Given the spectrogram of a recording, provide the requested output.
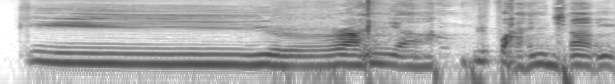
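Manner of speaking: very slow, drawn-out grand word; hammed-up ornate prayer language; mock flowery prayer. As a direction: stretch it out pompously. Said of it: "Kakanda, Adinda".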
